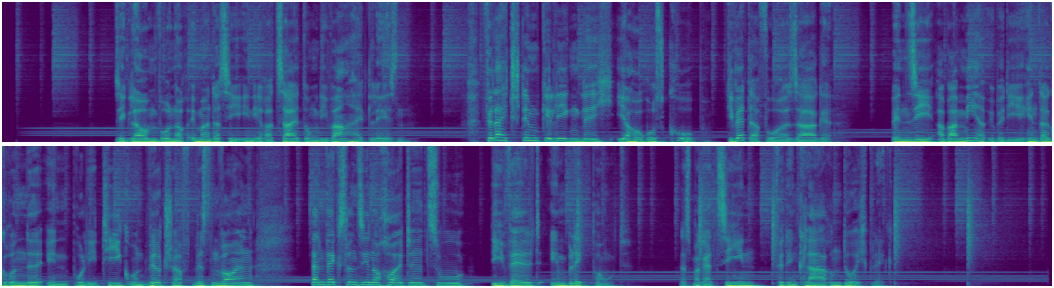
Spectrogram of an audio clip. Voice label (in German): Sample Werbung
